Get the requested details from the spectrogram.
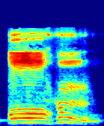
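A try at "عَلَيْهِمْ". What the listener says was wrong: হুম না তো, হা মিমজের কি হয়? হা মিম পেশ কি হয় তাহলে? জি, হা মিমজের হিম।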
